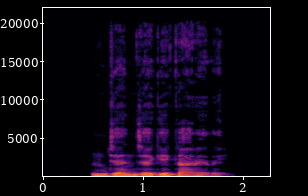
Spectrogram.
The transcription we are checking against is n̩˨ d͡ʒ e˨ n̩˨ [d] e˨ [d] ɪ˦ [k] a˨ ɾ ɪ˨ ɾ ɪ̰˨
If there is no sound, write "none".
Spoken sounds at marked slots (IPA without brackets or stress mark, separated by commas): d͡ʒ, ɡ, k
